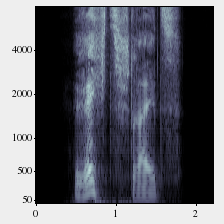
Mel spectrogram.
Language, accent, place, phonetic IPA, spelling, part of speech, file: German, Germany, Berlin, [ˈʁɛçt͡sˌʃtʁaɪ̯t͡s], Rechtsstreits, noun, De-Rechtsstreits.ogg
- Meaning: genitive of Rechtsstreit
